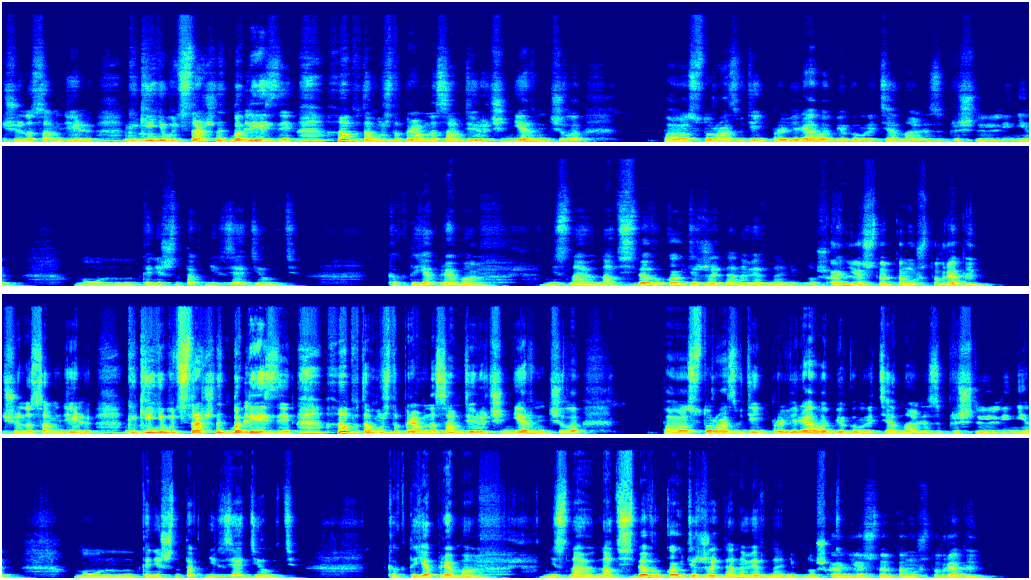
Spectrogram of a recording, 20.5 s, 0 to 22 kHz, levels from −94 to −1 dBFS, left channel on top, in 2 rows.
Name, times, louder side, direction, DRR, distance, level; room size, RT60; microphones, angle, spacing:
voice 1, 0.0-6.1 6.6-10.4 11.0-13.1 14.1-15.3 15.7-18.5, right 3 dB, 50° right, 0.5 m, -29 dB
voice 2, 1.2-1.5 3.6-4.0 14.8-15.1 18.5-20.0, left 3 dB, 60° left, 1.0 m, -35 dB
3.4 x 3.1 x 3.3 m
head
